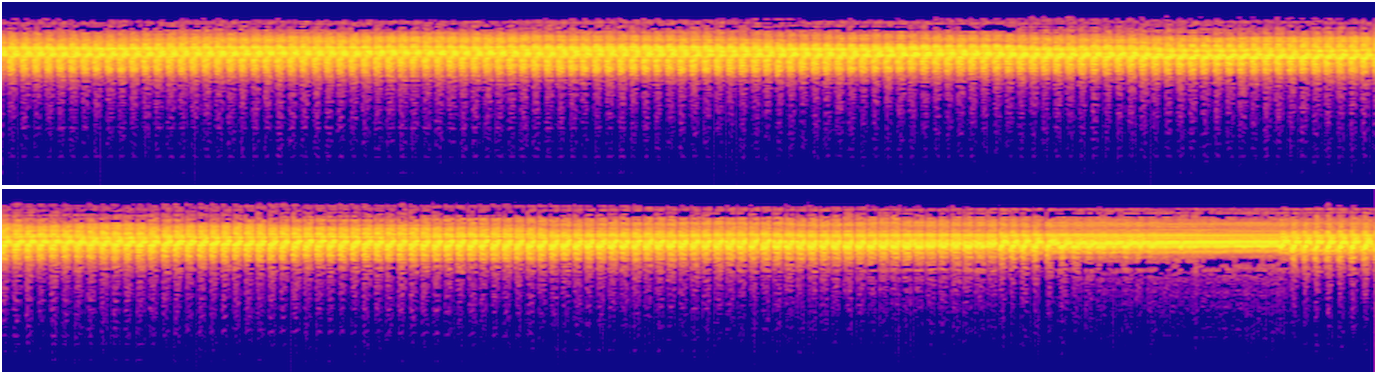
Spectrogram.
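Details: A live male cricket keeps up a steady, high, shrill trill without a break.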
